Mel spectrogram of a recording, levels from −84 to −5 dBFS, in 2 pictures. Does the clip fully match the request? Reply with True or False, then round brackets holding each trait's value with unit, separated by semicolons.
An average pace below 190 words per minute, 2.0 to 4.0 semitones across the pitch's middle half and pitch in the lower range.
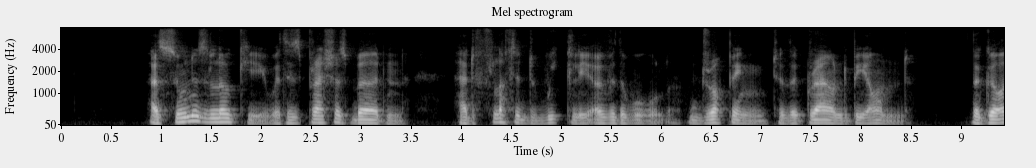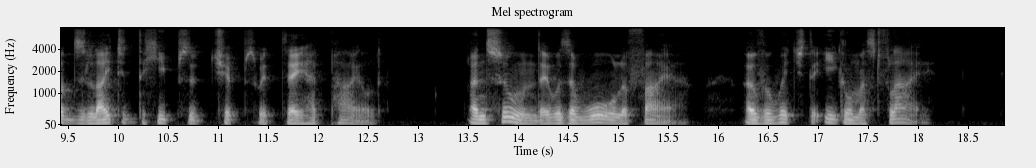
True (140 wpm; 3.3 semitones; 95 Hz)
